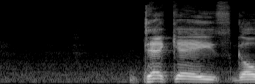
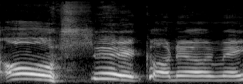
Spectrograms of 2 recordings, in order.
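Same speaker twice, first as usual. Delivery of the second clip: imitated cracking up; 8 semitones higher, much slower than usual. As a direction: exclaim like he's just cracked up. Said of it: "He kept laughing like".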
